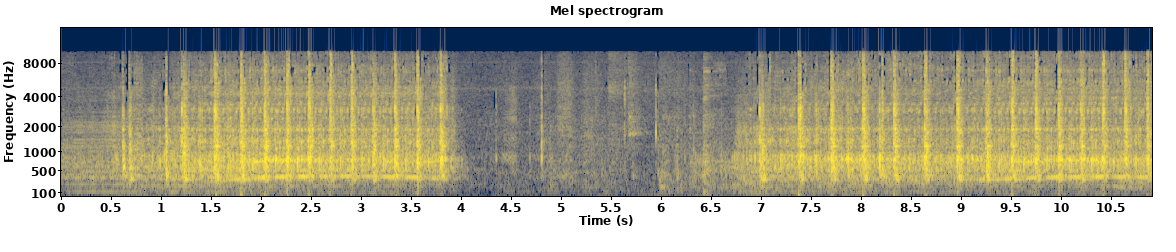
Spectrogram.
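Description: A sewing machine runs in fast, steady rhythmic bursts as it stitches a fabric pocket on a locker caddy. The needle chatter pauses briefly in the middle, then starts up again, close and clear with no talking.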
